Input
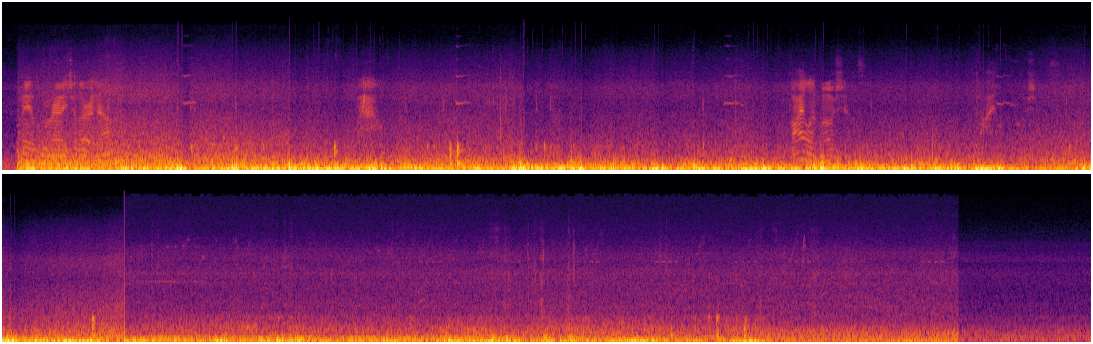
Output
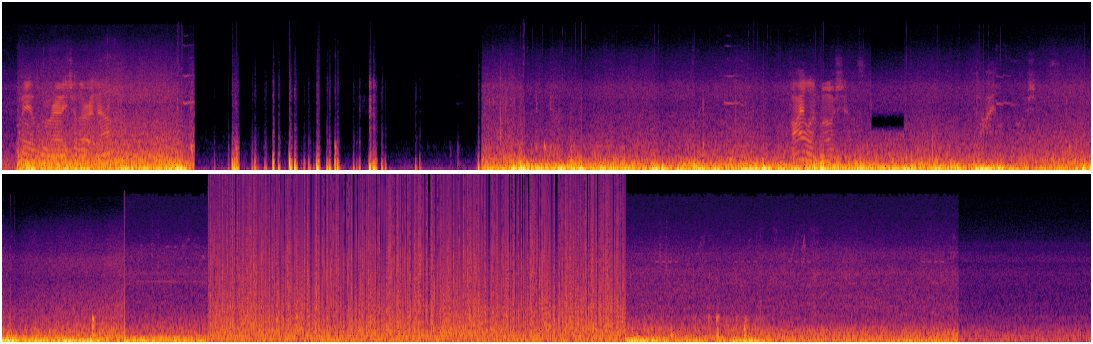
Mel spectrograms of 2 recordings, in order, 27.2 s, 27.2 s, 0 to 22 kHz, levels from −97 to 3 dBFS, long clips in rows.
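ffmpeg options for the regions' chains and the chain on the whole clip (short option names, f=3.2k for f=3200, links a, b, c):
-filter_complex "[0:a]asettb=1/sr,asplit=3[a][b][c];[a]atrim=end=2.404[d];[b]atrim=start=2.4:end=6,asetpts=PTS-STARTPTS,afade=t=in:d=0.004:c=qsin,afade=t=out:st=3.596:d=0.004:c=qsin,agate=range=-46dB:threshold=-9dB:ratio=16:release=100:detection=peak,equalizer=f=1.3k:t=o:w=0.85:g=-6,aecho=1:1:7.2:0.39,atrim=end_sample=158760[e];[c]atrim=start=5.996[f];[d][e]acrossfade=d=0.004:c1=hsin:c2=qsin[g];[g][f]acrossfade=d=0.004:c1=qsin:c2=hsin,asettb=1/sr,asplit=3[h][i][j];[h]atrim=end=10.864[k];[i]atrim=start=10.86:end=11.28,asetpts=PTS-STARTPTS,afade=t=in:d=0.004:c=qsin,afade=t=out:st=0.416:d=0.004:c=qsin,asuperstop=centerf=1200:order=8:qfactor=1.4,aemphasis=mode=reproduction:type=cd[l];[j]atrim=start=11.276[m];[k][l]acrossfade=d=0.004:c1=hsin:c2=qsin[n];[n][m]acrossfade=d=0.004:c1=qsin:c2=hsin,asettb=1/sr,asplit=3[o][p][q];[o]atrim=end=16.194[r];[p]atrim=start=16.19:end=21.41,asetpts=PTS-STARTPTS,afade=t=in:d=0.004:c=qsin,afade=t=out:st=5.216:d=0.004:c=qsin,equalizer=f=710:t=o:w=0.28:g=9,acompressor=mode=upward:threshold=-19dB:ratio=2.5:attack=3.2:release=140:knee=2.83:detection=peak,aeval=exprs='(mod(12.6*val(0)+1,2)-1)/12.6':c=same[s];[q]atrim=start=21.406[t];[r][s]acrossfade=d=0.004:c1=hsin:c2=qsin[u];[u][t]acrossfade=d=0.004:c1=qsin:c2=hsin"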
